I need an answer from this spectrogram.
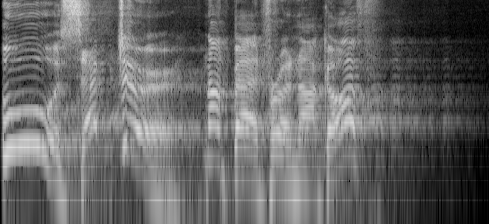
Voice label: scepter announce in game; dota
